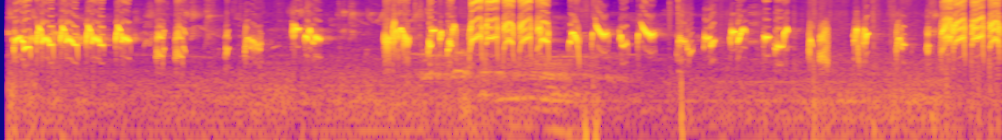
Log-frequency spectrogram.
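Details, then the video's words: Red-whiskered bulbul decoy bird singing to call rival birds in to fight, in morning song training: bright, warbling phrases of quick rising and falling notes, delivered in rapid bursts with short gaps. "Chào Mào Mồi Hót Gọi Bổi Về Đấu - Luyện chào mào hót giọng chim mồi gọi hay"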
